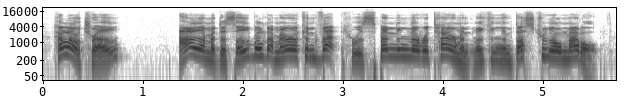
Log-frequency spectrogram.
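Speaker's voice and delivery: high-pitched talking-dolphin character voice. Imitating a talking animal greeting a friend and introducing himself in a silly character voice, in a talking dolphin voice. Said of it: "the guy who does the Cave of Wonders".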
